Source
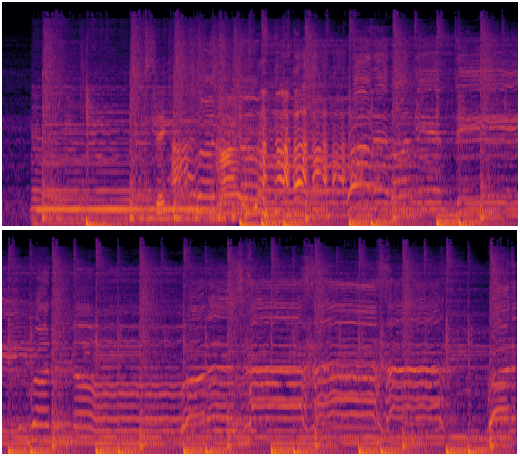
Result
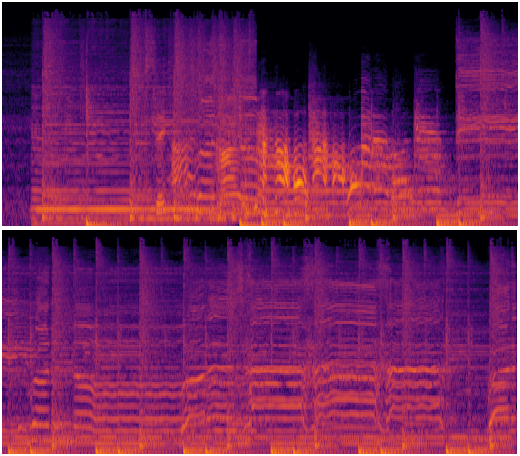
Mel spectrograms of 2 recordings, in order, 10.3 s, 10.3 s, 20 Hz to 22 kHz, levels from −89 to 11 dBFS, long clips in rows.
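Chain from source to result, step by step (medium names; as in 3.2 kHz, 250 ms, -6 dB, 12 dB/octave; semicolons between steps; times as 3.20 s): 2.55–4.55 s: LFO low-pass saw down 1.9 Hz 620–2300 Hz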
